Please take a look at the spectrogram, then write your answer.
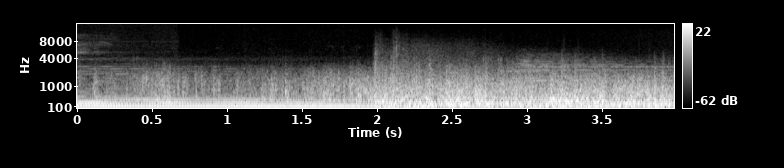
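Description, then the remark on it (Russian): Thunder rumbles loudly and continuously, a deep low roll that swells with a sharper crack about halfway through, then keeps rolling heavily to the end. No voices. “Докатился гром до стекол.”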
